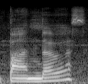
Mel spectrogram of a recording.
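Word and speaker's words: Pāṇḍava: otra mañana isra mañana los occidentales lo pronunciamos así pero es debido a la ausencia de familiaridad que pronunciamos mal los nombres para nosotros es gracioso pero estos bandadas son pándavas cuando significa blanco son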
